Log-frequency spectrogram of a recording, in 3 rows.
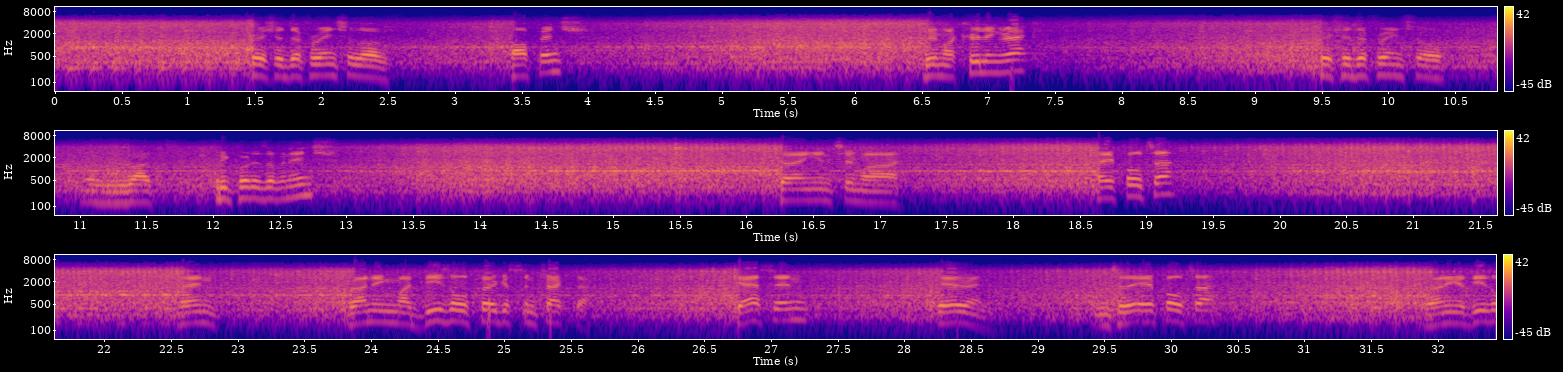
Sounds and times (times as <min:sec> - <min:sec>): Speech: 0:01.5 - 0:02.5, 0:03.4 - 0:04.0, 0:06.5 - 0:07.4, 0:09.5 - 0:10.4, 0:11.0 - 0:13.0, 0:16.2 - 0:17.2, 0:18.6 - 0:19.2, 0:22.5 - 0:22.9, 0:23.8 - 0:25.7, 0:26.7 - 0:27.3, 0:28.2 - 0:28.6, 0:29.4 - 0:30.4, 0:31.9 - 0:32.4.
